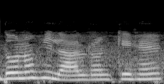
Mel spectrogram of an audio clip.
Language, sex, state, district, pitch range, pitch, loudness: Hindi, female, Uttar Pradesh, Ghazipur, 225-275 Hz, 245 Hz, -13 LUFS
